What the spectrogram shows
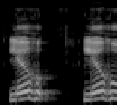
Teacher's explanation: കൂട്ടി ചേർത്ത് ഓതി പോവുകയാണെങ്കിൽ ലഹു എന്ന് 5 അനക്കം നീട്ടി ഓതി കൊടുക്കുക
